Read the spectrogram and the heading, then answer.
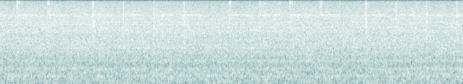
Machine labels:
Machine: slide rail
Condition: abnormal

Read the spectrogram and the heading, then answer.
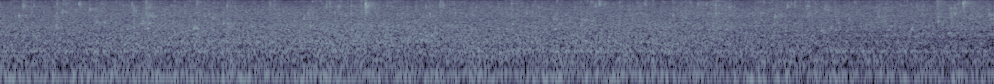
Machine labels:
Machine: pump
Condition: normal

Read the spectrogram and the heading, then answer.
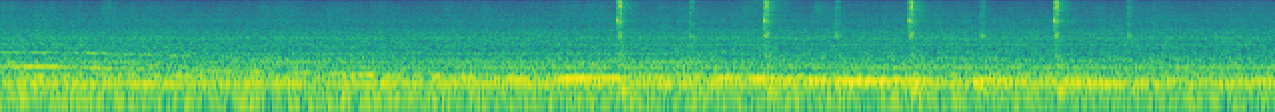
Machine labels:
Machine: valve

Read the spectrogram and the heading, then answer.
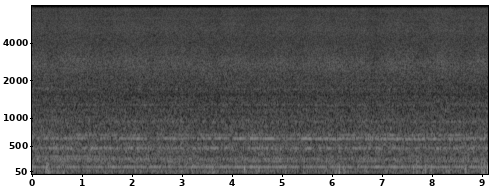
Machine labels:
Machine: fan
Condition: normal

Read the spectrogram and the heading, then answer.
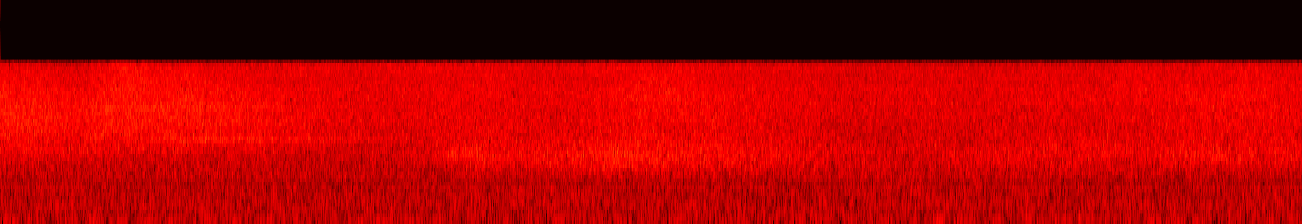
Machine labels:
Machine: fan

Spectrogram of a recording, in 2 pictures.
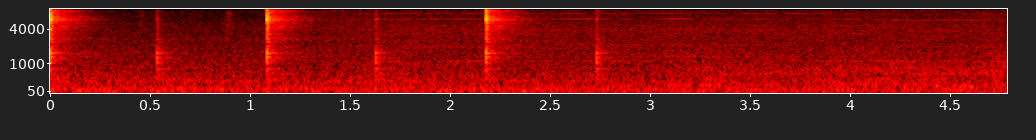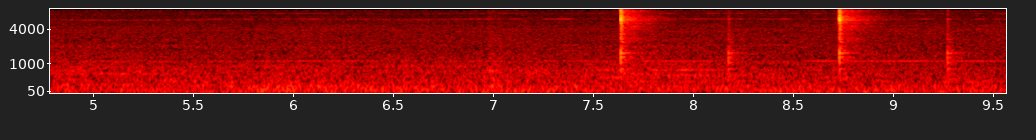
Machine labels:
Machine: valve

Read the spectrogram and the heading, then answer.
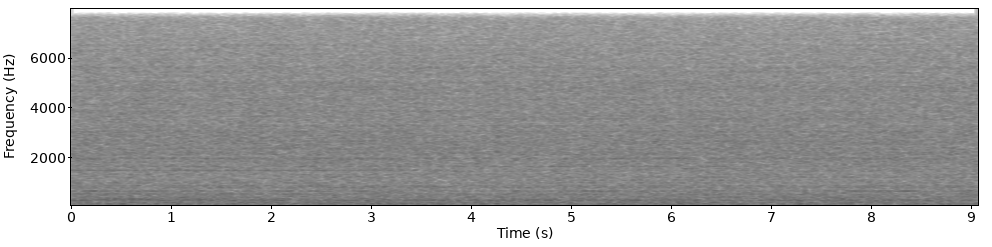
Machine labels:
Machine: fan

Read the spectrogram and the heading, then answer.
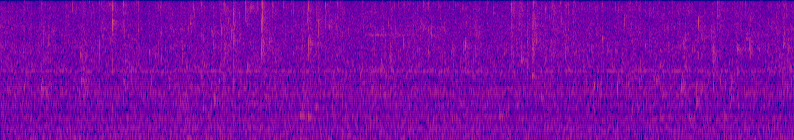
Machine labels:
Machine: pump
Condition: normal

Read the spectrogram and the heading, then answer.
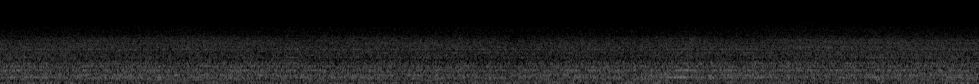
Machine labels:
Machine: fan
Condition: normal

